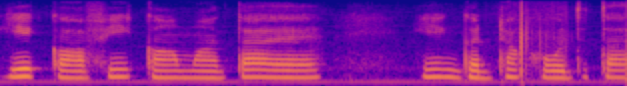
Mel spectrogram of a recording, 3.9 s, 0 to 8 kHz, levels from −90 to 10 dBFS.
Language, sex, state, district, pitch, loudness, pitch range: Hindi, female, Madhya Pradesh, Umaria, 205 Hz, -24 LUFS, 200-220 Hz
